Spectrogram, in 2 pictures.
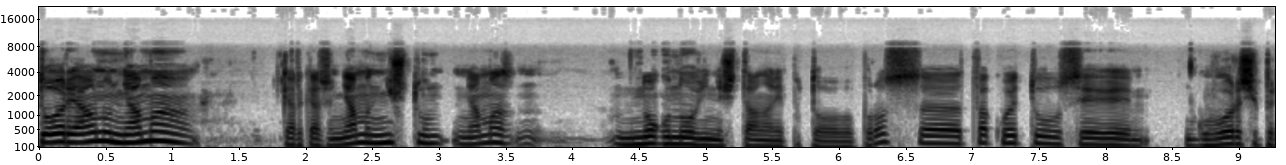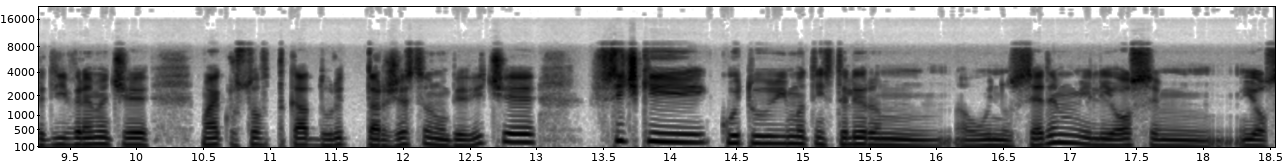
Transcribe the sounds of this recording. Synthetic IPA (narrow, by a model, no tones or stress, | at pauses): t̪ɔɛɾɛalˠnonʲamə | kaɡd̪ɐkaʒɐnʲamɐniʃt̪ʊnʲamə | mnɔɡʊnɔvinɛʃt̪anɐlipo̥t̪ɔɐvɐpɾɔsət̪ovakoɛt̪ʊsɛ | ɡovɔɾɛʃɛpɾɛd̪ivɾɛmɛt͡ʃɛmajkɾosɔft̪ːɐ̥kad̪ʊɾit̪ɐɾʒɛst̪vɛnoːbjɐvit͡ʃɛfsit͡ʃk̟ikoit̪ʊimət̪inst̪ɐliɾənwind̪usːɛd̪ɛmiliɔsɛmḭiɔs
